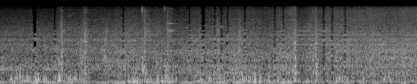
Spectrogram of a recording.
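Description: Diesel railcar passing close by: the steady drone of its engine under a quick, uneven series of clicks from the wheels over the rail joints.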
